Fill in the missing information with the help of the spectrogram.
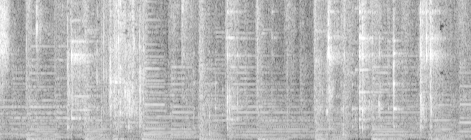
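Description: Ice cubes clatter into a glass holding a large spoonful of mango pulp, while making aam panna, in a quick run of bright, hard clinks and knocks, fairly loud, over a steady rhythmic background with no talking.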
